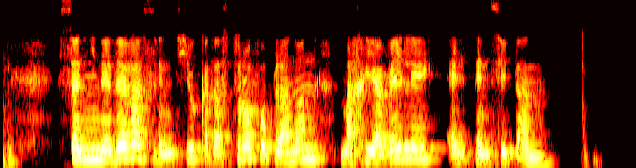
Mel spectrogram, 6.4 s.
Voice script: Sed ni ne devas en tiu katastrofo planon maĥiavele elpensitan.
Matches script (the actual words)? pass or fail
pass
